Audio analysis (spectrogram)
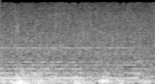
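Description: Steady rain falls in a continuous, even hiss with a few slightly heavier gusts, close and alone without any voices.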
